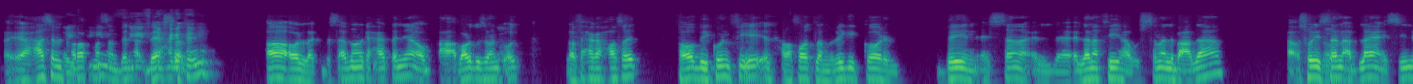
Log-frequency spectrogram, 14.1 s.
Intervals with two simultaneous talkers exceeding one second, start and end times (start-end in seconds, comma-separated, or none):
0.6-1.9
